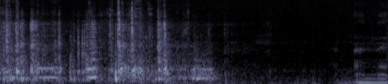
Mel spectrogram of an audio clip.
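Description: A sewing machine runs a few short back-and-forth back-stitch bursts on the foot of a Tilda goose toy, close and fairly loud, then stops, leaving a quieter stretch.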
